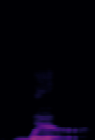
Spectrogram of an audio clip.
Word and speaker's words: where: sound almost like were and then where. Say that where. You kind of have to open your mouth a little bit more for that air sound like you're asking a question about a place.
